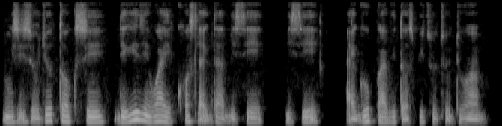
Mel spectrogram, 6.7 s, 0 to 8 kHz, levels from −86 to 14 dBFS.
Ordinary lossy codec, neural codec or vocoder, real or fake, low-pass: none; none; real; 7.2 kHz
